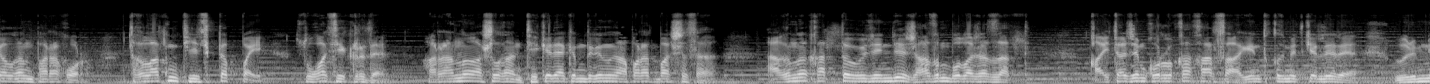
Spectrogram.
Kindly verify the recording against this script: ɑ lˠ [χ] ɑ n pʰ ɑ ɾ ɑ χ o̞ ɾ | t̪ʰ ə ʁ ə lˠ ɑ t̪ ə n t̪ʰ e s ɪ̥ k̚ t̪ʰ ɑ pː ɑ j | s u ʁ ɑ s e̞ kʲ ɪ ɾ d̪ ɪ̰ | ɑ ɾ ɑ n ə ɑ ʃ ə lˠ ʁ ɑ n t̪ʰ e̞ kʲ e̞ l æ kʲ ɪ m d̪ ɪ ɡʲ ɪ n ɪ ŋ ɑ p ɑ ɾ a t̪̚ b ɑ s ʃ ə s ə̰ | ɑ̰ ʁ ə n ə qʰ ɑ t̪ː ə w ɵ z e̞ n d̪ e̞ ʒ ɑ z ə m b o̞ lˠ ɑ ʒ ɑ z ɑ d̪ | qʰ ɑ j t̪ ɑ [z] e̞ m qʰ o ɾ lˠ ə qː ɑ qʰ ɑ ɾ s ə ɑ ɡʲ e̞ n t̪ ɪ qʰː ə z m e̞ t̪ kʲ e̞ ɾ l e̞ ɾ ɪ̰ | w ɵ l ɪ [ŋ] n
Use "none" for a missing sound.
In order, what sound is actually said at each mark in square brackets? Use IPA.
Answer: ʁ, ʒ, m

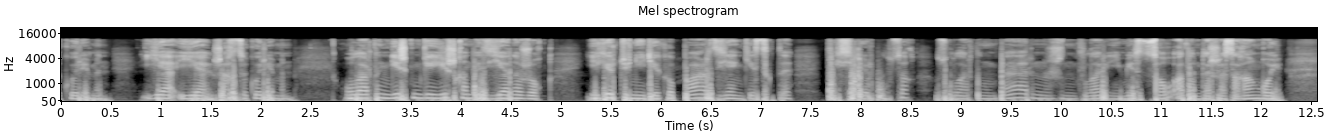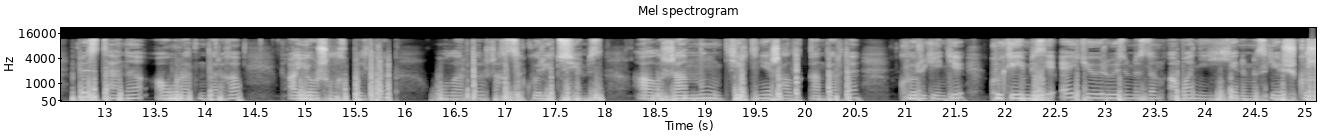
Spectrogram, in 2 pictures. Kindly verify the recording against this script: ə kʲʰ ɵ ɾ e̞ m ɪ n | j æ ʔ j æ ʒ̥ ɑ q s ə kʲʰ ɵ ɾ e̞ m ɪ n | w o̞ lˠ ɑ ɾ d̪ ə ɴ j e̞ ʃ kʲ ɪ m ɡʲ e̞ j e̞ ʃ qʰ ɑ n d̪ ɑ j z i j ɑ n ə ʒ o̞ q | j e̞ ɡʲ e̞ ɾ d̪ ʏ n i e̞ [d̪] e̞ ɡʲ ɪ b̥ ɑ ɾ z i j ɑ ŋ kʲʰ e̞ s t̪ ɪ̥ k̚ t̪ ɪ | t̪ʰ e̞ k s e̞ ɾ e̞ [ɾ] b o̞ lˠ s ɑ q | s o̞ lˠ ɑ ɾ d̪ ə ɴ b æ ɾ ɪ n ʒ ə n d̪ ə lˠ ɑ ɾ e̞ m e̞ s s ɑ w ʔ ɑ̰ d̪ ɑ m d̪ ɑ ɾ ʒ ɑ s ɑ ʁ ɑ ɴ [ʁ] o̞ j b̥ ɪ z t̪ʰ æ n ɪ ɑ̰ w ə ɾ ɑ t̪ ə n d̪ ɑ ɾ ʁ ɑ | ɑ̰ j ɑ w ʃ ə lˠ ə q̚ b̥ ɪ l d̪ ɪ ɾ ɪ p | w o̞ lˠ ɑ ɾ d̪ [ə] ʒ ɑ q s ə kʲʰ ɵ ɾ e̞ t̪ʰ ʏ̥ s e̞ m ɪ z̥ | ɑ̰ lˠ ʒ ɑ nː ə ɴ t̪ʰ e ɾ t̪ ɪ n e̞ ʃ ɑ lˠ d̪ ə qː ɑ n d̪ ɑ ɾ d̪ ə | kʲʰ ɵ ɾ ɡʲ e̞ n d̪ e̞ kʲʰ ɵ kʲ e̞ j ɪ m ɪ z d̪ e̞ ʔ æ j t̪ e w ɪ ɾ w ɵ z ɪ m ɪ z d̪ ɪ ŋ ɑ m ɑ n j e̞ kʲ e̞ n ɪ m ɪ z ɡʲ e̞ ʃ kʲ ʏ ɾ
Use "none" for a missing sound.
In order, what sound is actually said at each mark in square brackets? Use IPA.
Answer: d̪, ɾ, ʁ, ə

